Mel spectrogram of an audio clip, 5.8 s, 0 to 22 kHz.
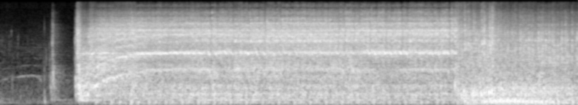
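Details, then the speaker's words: John Deere Z355E zero-turn mower, dusty non-runner: catches at once and races to a high steady whine, then falls away after seconds; overspeed, governor not holding, caused by a broken governor gear needing engine teardown. "Yesterday after I turned the camera off, I was trying to figure out what's going on because it's starting, you know, but immediately goes to high speed. So, it's usually the governor needs adjustment."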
